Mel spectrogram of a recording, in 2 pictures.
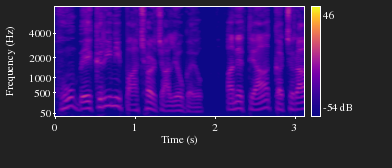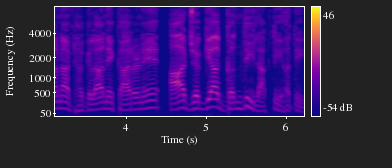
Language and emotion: Gujarati, disgusted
